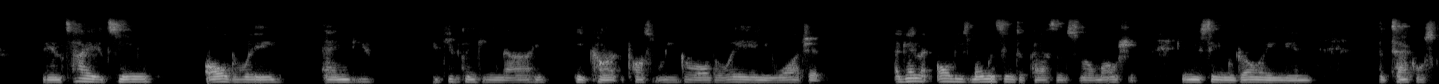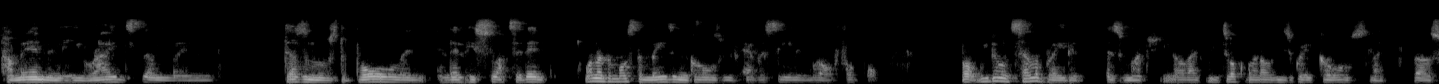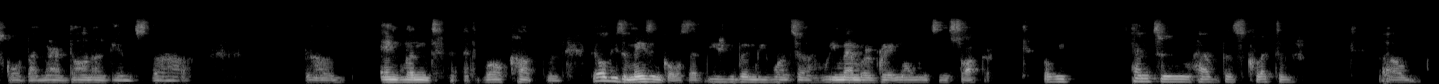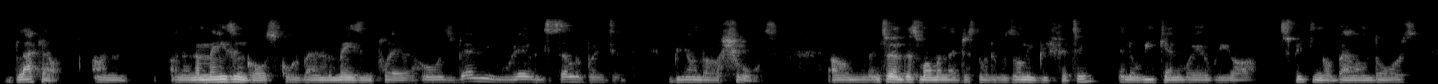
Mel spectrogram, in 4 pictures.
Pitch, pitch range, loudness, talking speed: 110 Hz, 105-115 Hz, -31 LUFS, 175 wpm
